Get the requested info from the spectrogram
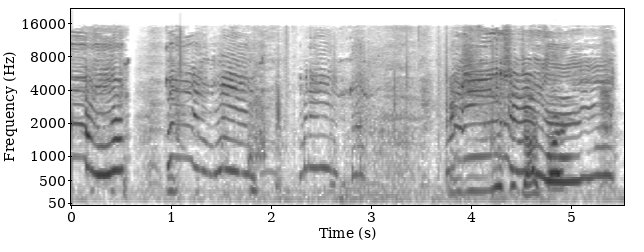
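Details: A dog excited on arriving at the dog park produces a string of wavering, yodel-like whines and squeals in rapid bursts, rising and falling in pitch, ending in one long warbling cry.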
